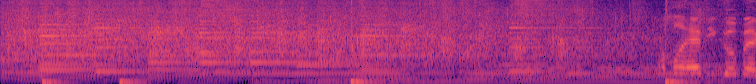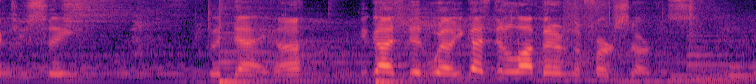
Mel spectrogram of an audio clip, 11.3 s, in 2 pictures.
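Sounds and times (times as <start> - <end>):
audience clapping: 0.0 - 5.8
speech: 5.2 - 6.4, 7.2 - 10.8.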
